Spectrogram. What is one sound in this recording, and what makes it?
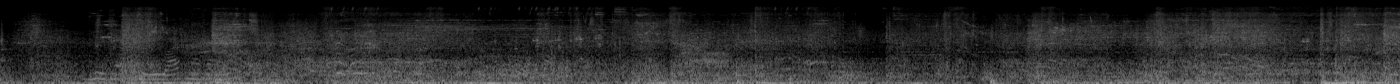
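Game weapon hits thud and clang in quick bursts.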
